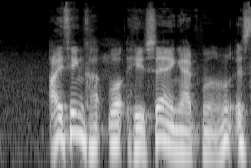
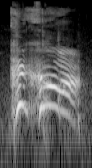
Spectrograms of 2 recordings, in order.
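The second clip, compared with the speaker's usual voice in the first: high shrill bird caw; parrot squawk. Acted.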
